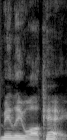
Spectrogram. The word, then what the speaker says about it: Milwaukee: head which is actually it's pronounced melee wall K which is Algonquin a Cooper I know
